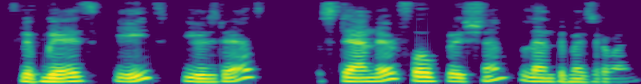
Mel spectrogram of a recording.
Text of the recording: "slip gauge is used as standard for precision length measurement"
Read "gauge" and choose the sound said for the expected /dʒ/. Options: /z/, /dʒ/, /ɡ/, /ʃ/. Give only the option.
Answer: /z/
